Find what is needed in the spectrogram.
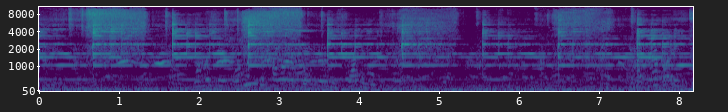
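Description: Frisco 1630, a 2-10-0 Decapod steam locomotive, approaching slowly from a distance. Its steam exhaust hisses in bursts of just under a second, about every two seconds, over a low rumble.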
